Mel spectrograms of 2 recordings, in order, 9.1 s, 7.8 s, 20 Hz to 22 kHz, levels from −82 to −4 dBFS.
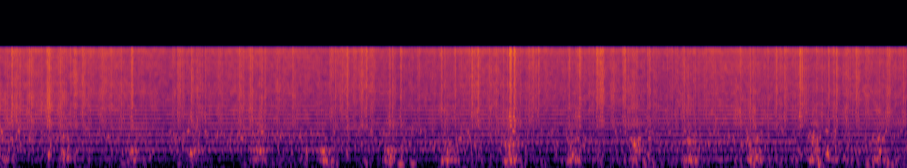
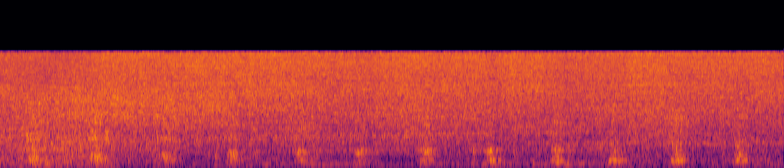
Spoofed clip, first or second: first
